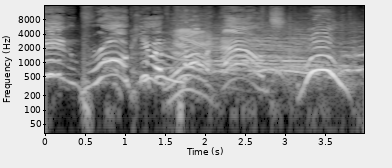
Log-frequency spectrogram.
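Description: A crowd at the Lynbrook Hotel in Lynbrook cheers and whoops loudly, many overlapping voices rising and falling in high, swooping shouts that carry on without a break for about four seconds.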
